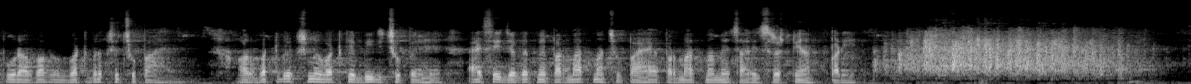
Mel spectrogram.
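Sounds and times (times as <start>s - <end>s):
speech: 0.0s - 8.8s
crowd applauding: 8.7s - 11.9s.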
